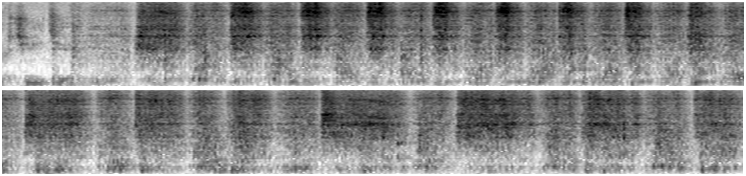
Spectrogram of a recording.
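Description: A hand scraper scrapes rapidly across wood with rough, rasping strokes.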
